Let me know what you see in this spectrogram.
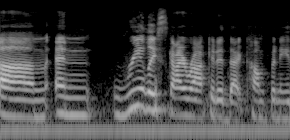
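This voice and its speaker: Audible room echo surrounds a woman speaking with a slight country accent. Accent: slight country twang. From northern Florida, Lafayette County. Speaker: marketing consultant. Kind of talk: casual interview chat.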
